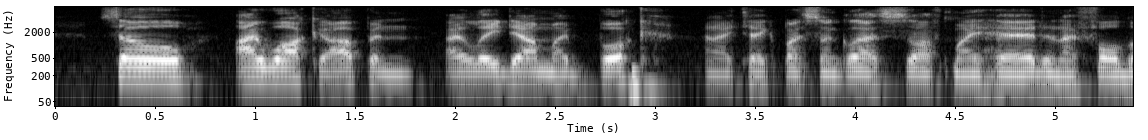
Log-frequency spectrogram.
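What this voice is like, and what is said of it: Usual voice. Nothing is said of it.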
